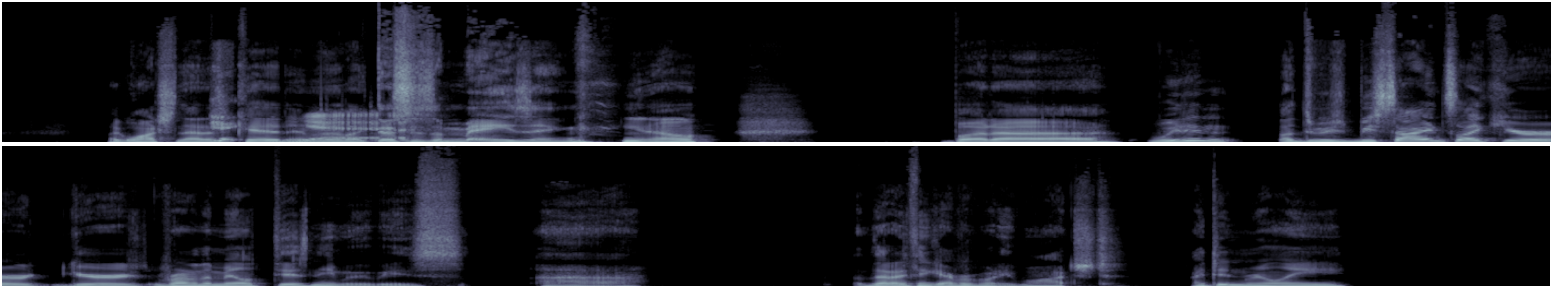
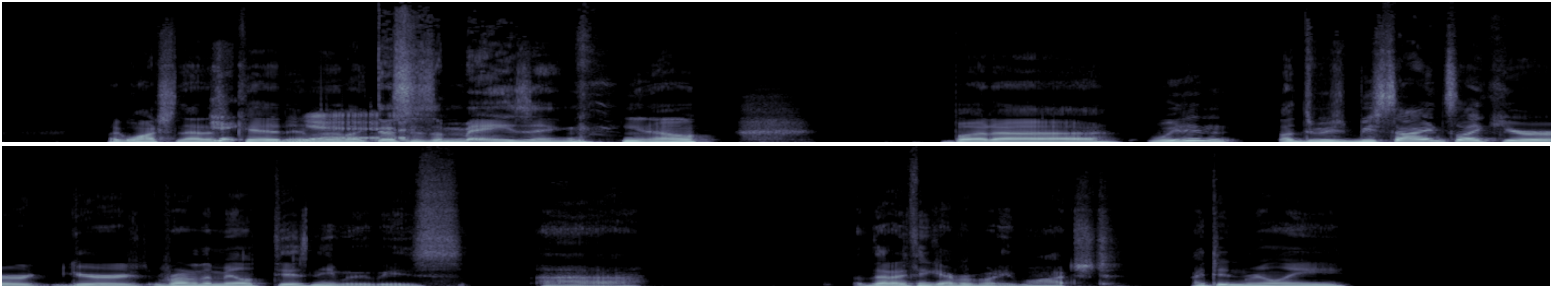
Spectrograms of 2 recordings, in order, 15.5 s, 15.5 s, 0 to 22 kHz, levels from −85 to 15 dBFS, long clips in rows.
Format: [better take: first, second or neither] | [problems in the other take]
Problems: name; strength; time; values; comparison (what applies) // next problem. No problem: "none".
first | muffled; slightly; fading above 1.5 kHz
